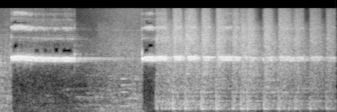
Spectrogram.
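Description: A whistle blown in two long, steady blasts: the first lasts about a second, and the second starts about two seconds in and holds on. Drumming plays under it.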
